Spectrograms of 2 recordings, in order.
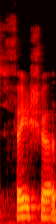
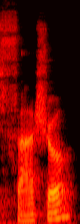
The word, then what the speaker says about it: fascia: The English pronunciation is fascia. The American pronunciation is fascia.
